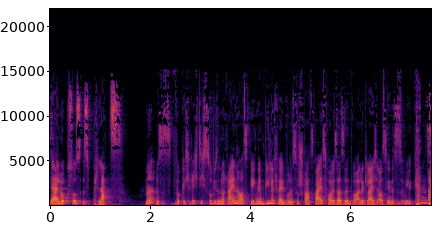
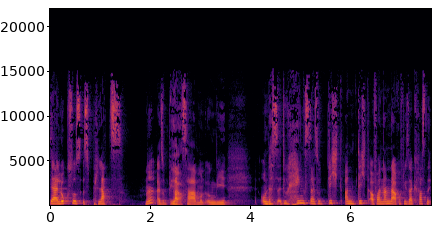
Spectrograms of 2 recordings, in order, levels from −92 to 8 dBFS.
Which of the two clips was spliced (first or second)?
first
